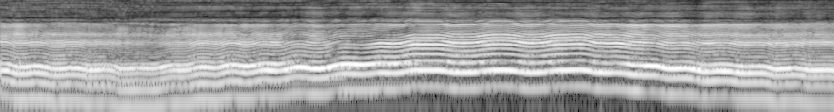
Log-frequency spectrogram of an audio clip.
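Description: Male voice singing a vocal scale in full, resonant bel canto opera style with wide vibrato: one unbroken line that climbs in pitch for about two and a half seconds, then comes back down.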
